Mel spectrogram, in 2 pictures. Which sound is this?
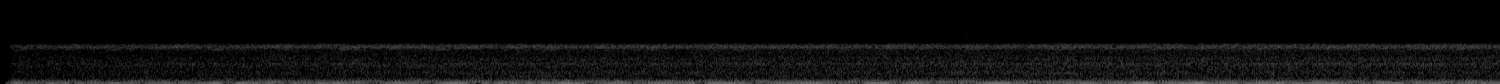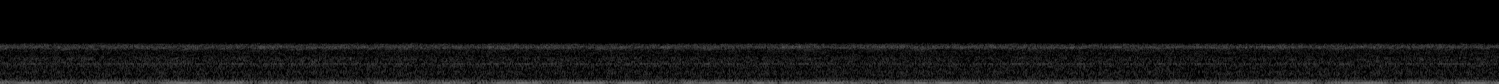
Soundscapes > Nature
Frogs & generators 02/05/2024
Sound of frogs and generators , power down in the town
night, frogs, generators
